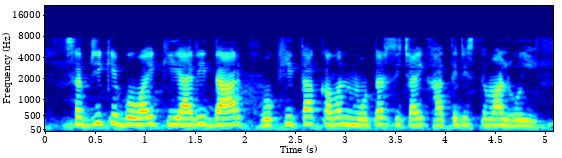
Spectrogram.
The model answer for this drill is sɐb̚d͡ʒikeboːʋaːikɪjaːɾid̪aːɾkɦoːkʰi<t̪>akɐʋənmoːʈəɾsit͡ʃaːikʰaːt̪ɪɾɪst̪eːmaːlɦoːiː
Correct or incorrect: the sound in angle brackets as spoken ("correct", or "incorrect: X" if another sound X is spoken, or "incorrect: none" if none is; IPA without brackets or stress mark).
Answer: correct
